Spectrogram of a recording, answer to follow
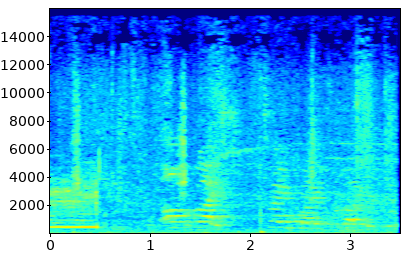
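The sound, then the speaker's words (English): A short, steady electronic phone tone sounds for about half a second at the start as a prank phone call is placed, then gives way to children's voices chattering in the background. “Let's call Abigail real quick. All right, calling her right quick.”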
